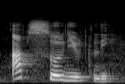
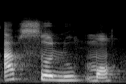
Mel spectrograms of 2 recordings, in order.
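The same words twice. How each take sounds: First: "absolutely" said the English way, ending in -ly; English pronunciation. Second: "absolument" said the French way, ending in "mo"; French pronunciation. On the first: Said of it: "in English". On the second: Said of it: "How is it pronounced in French?". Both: Shown as a demonstration.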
